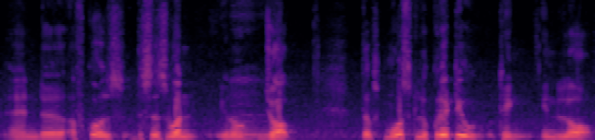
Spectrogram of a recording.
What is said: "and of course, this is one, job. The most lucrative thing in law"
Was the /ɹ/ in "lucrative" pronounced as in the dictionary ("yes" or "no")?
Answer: yes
